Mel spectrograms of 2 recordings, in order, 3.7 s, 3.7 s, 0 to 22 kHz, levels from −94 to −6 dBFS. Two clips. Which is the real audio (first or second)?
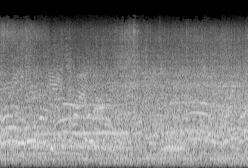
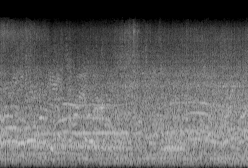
first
